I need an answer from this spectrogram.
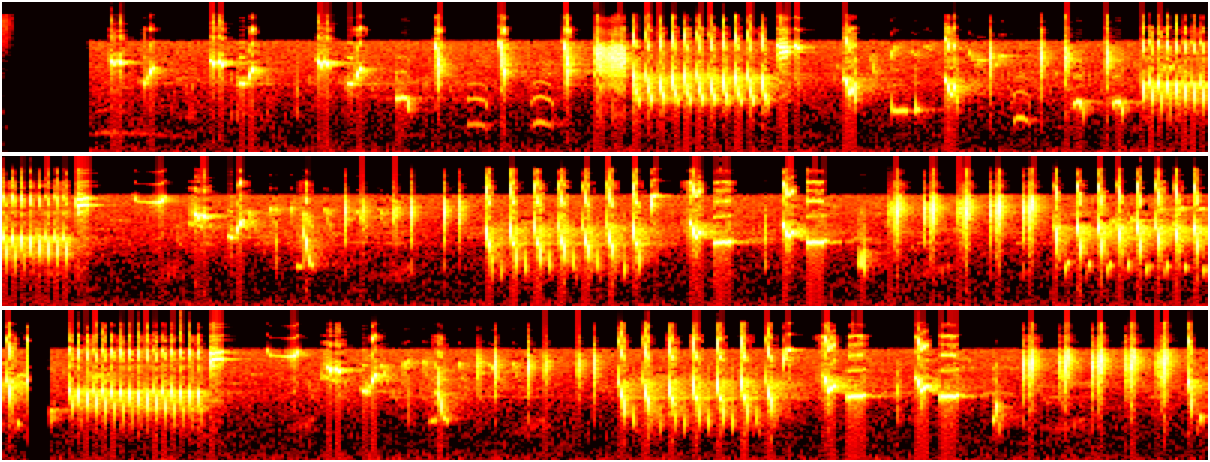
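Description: Songbirds singing: rapid trills about a second long recur every few seconds, mixed with many short chirps and whistles.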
